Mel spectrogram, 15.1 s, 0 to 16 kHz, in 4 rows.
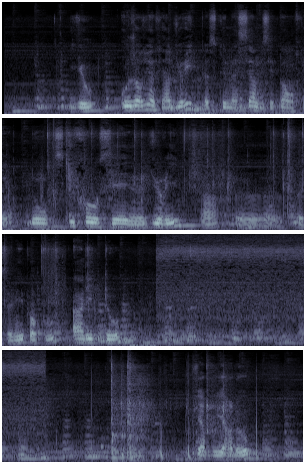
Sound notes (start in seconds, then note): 9.4 sound of running water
